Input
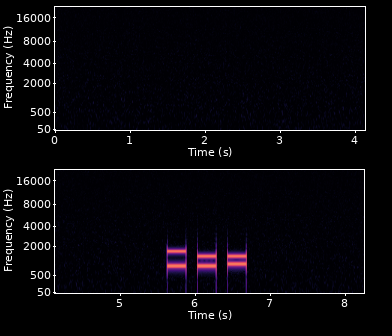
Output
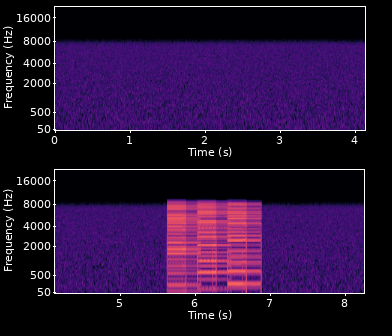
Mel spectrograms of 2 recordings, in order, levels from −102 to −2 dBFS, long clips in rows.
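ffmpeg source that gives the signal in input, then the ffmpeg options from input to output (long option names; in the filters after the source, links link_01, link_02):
-f lavfi -i "aevalsrc='0.0376*clip(min(mod(t,0.403),0.252-mod(t,0.403))/0.002,0,1)*(eq(floor(t/0.403),0)*(sin(2*PI*852*mod(t,0.403))+sin(2*PI*1633*mod(t,0.403)))+eq(floor(t/0.403),1)*(sin(2*PI*852*mod(t,0.403))+sin(2*PI*1336*mod(t,0.403)))+eq(floor(t/0.403),2)*(sin(2*PI*941*mod(t,0.403))+sin(2*PI*1336*mod(t,0.403))))':duration=1.209:sample_rate=44100"
-filter_complex "[0:a]aresample=16000,aeval=exprs='0.0794*sin(PI/2*7.08*val(0)/0.0794)':channel_layout=same,aresample=44100,asplit=2[link_01][link_02];[link_02]adelay=198.3,volume=-7dB,highshelf=frequency=4000:gain=-4.46[link_03];[link_01][link_03]amix=inputs=2:normalize=0"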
